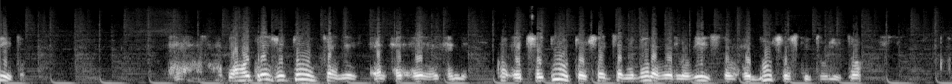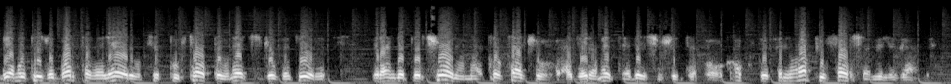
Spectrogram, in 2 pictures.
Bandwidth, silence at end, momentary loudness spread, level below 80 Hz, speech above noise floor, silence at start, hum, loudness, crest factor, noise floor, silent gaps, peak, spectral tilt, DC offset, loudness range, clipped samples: 13 kHz; 0.1 s; 10 LU; -34 dBFS; 25 dB; 0 s; none; -10 LUFS; 10 dB; -34 dBFS; none; 0 dBFS; -6 dB/octave; under 0.1%; 3 LU; under 0.1%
